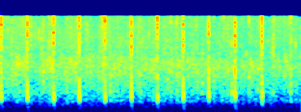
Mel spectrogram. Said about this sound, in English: Yeah, man, let's clap for that.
